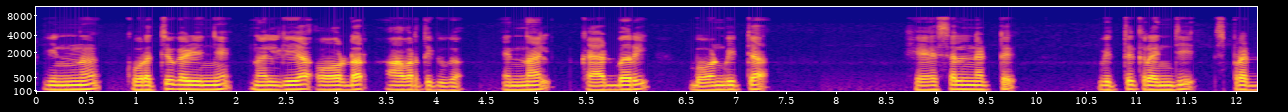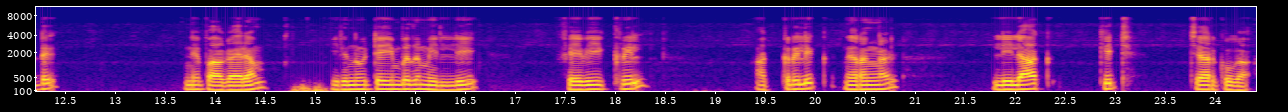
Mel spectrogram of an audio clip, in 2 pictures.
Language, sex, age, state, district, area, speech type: Malayalam, male, 45-60, Kerala, Wayanad, rural, read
